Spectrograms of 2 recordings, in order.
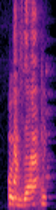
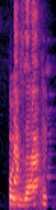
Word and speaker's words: exactly: those smoothly no exactly now wait is she saying the T in exactly exactly exactly exactly exactly no she doesn't like I said that's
